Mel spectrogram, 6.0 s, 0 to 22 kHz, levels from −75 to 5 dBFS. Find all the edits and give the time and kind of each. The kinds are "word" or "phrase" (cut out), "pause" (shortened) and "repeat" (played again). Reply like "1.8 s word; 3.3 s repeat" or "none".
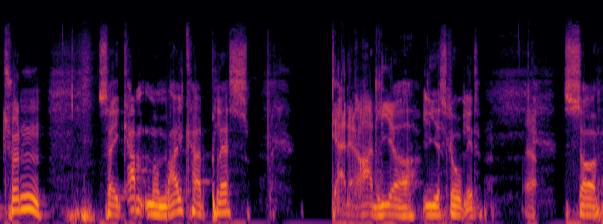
1.7 s word; 4.2 s word; 4.6 s word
